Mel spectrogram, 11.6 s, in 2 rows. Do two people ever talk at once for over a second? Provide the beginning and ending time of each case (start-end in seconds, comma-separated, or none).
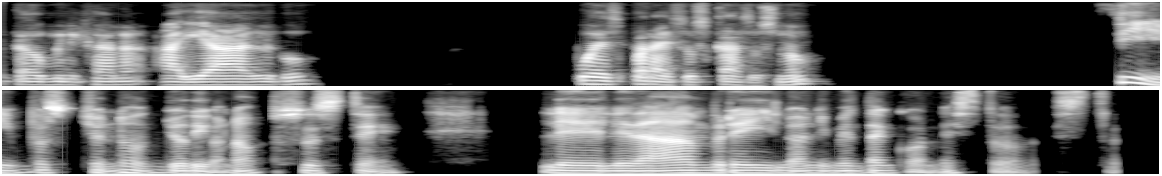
none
